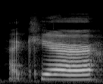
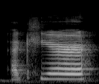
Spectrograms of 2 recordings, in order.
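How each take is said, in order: Both takes have the same delivery.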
